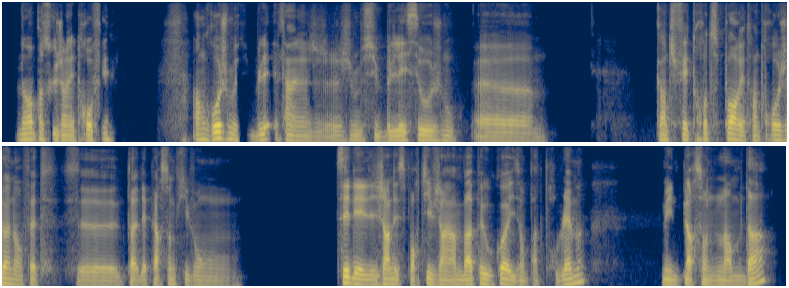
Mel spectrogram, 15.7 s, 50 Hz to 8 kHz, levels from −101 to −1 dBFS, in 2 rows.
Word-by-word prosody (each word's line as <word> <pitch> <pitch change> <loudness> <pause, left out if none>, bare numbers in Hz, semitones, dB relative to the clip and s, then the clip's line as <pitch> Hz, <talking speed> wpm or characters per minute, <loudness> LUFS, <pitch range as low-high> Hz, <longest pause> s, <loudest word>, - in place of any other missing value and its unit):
Non, 115 +2 +3
parce 120 0 -2
que - - -1
j'en 105 0 +1
ai 100 - 0
trop 105 +2 +2
fait. 120 - -7 0.9
En 110 - 0
gros, 130 +5 +8
je 130 - -2
me 115 - 0
suis - - -24
ble 115 +2 0
enfin 100 -3 -2
je 90 +2 -8
je 95 +1 -9
me 100 - -4
suis 100 +1 -5
blessé 100 +3 0
au 100 -1 +2
genou. 95 -1 -7 0.2
Hem 85 -2 -4 1.1
Quand - - +2
tu - - -3
fais - - +2
trop - - -3
de - - -7
sport 120 -2 +4
étant 100 0 -3
trop 105 +3 +1
jeune 110 0 +3
en 95 - -2
fait, - - -5
c'est - - -11 0.4
tu - - -4
as 90 - +3
des 95 - -3
personnes 100 +2 -2
qui 100 +1 -8
vont 85 -2 -8 1.1
tu - - -3
sais - - +11
les 105 -3 +6
les 95 -1 -1
genre 105 +3 +5
les 105 - 0
sportifs 100 +2 -2
genre 95 -2 +2
Mbappé 95 +3 +3
ou 100 -3 +1
quoi 105 +2 +5
ils 90 -1 -3
ont - - -8
pas - - -8
de - - -28
problème 105 - 0 0.8
mais 100 - 0
une 90 -3 -5
personne 95 0 +2
lambda 90 0 +1
95 Hz, 230 wpm, -25 LUFS, 90-105 Hz, 1.1 s, sais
